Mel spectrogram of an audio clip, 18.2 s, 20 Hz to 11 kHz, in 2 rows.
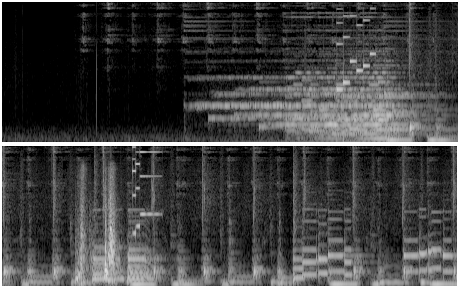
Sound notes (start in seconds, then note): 6.4 christmas music playing; 6.6 One-Up sound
